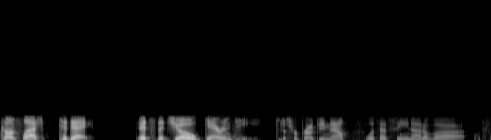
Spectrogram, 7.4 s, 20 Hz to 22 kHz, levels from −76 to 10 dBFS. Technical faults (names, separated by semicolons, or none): none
